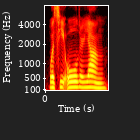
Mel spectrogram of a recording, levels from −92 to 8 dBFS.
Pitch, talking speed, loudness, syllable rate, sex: 180 Hz, 240 wpm, -15 LUFS, 4.5 syllables/s, female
